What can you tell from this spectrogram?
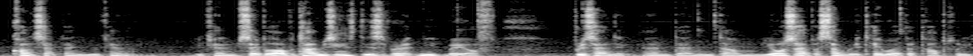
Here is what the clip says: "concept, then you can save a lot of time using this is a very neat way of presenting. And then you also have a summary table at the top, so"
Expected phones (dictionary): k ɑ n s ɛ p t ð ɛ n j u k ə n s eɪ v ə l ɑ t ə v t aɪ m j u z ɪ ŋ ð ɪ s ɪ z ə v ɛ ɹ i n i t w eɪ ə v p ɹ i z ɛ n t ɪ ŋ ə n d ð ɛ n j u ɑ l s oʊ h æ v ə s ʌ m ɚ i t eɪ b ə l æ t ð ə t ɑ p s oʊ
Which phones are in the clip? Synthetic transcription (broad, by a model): k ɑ n s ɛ p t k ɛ n j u k ə n s eɪ v ə l ɑ t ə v t aɪ m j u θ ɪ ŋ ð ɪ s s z ə v ɛ ɹ i n i t w eɪ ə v p ɹ i z ɛ n t ɪ ŋ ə n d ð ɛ n j u ɑ l s oʊ h æ v ə s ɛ m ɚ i t eɪ b ə l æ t ð ə t ɑ p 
